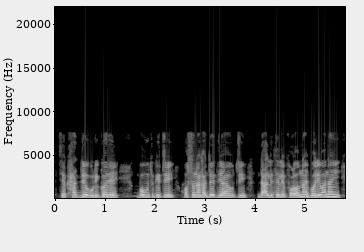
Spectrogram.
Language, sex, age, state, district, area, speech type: Odia, female, 45-60, Odisha, Balasore, rural, spontaneous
